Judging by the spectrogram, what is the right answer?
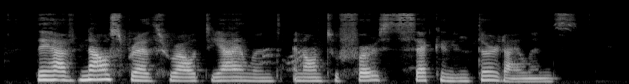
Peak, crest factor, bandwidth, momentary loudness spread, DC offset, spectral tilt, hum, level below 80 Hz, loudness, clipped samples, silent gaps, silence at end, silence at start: -2 dBFS; 18 dB; 11.5 kHz; 12 LU; under 0.1%; -6 dB/octave; none; -58 dBFS; -19 LUFS; under 0.1%; none; 0.6 s; 0.4 s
